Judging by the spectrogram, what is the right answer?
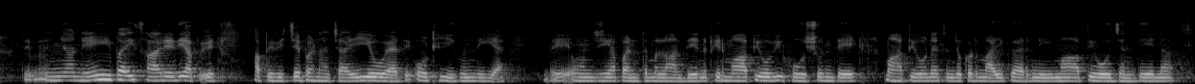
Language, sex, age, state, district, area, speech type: Dogri, female, 45-60, Jammu and Kashmir, Samba, rural, spontaneous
